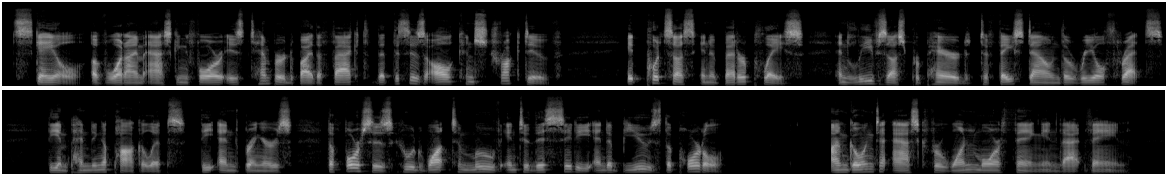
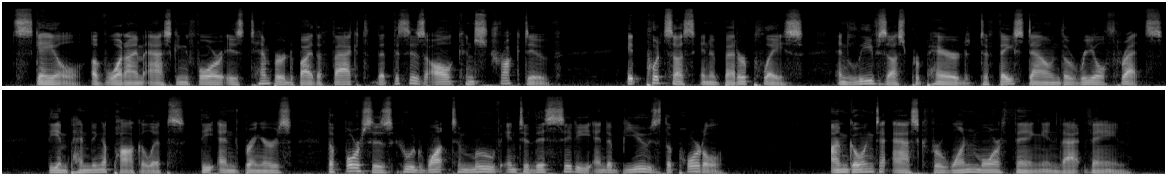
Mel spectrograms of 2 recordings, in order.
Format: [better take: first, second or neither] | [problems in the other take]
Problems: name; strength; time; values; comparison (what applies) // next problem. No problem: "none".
second | thin; very; fading below 450 Hz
